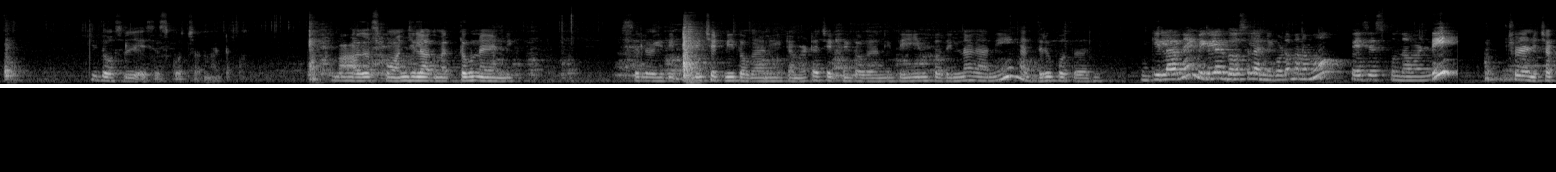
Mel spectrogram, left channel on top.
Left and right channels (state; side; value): silent; right; digital silence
